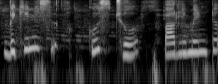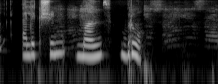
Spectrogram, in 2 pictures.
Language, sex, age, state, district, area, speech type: Kashmiri, female, 18-30, Jammu and Kashmir, Baramulla, rural, read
